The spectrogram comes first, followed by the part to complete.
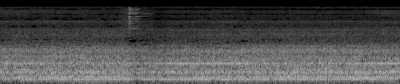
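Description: A steady machine hum made of several held tones, one low and one higher and whining, that does not change.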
